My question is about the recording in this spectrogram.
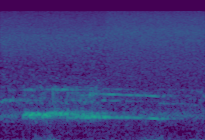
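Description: A faint, distant animal call: one long drawn-out note, starting just after the beginning and lasting about a second and a half, sinking slightly in pitch.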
